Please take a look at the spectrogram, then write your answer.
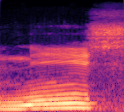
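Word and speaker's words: niche: जब किसी शब्द में आई ई आए तो आई ई को आपको लॉन्ग ई से साउंड देना है। लॉन्ग ई जैसे कि एग्जांपल देखिए आई ई आ गया तो इसे पढ़ेंगे हम लॉन्ग ई से तो इसे पढ़ेंगे फ इल ड फील्ड न ई से निश ठीक है दोस्तों फील्ड नीश आपको बड़ी ई की साउंड देनी है।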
